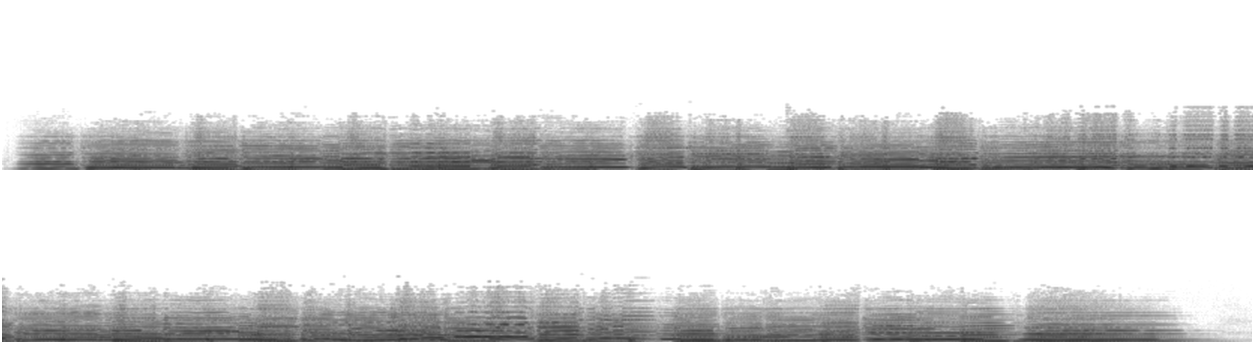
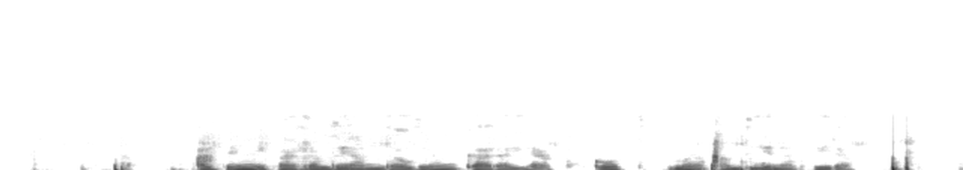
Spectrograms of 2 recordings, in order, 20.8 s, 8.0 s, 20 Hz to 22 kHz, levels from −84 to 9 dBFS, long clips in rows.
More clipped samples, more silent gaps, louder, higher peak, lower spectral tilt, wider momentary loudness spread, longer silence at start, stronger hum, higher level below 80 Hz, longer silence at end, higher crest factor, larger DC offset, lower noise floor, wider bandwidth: neither; neither; first, -16 LUFS vs -29 LUFS; about the same, -2 dBFS vs 0 dBFS; second, -6 dB/octave vs -11 dB/octave; second, 4 LU vs 15 LU; second, 0.15 s vs 0.95 s; neither; first, -52 dBFS vs -58 dBFS; about the same, 0.55 s vs 0.45 s; second, 14 dB vs 28 dB; neither; second, -50 dBFS vs -65 dBFS; first, 7.8 kHz vs 4.2 kHz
